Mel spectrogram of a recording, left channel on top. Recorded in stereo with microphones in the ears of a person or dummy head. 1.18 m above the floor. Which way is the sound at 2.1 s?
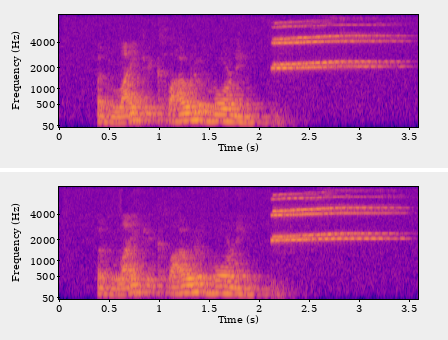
35° right (ahead or behind).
